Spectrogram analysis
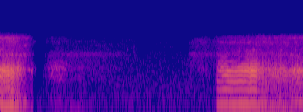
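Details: Adult man snoring badly: loud rattling snores on breathing in, with a quiet pause between them; heavy snoring.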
